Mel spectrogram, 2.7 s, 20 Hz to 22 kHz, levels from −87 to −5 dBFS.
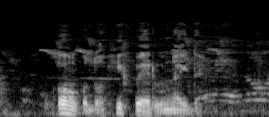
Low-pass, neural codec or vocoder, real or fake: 10.8 kHz; none; real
